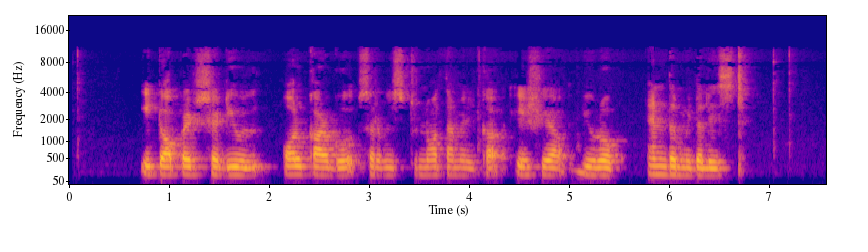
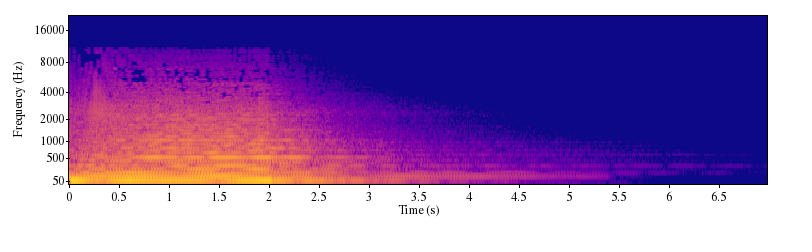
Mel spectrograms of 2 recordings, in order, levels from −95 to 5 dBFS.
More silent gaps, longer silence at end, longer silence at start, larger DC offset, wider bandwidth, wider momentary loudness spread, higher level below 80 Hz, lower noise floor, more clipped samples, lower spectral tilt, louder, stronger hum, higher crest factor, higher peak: neither; second, 0.8 s vs 4.05 s; first, 0.75 s vs 0 s; neither; first, 11.5 kHz vs 5.2 kHz; second, 10 LU vs 19 LU; second, -70 dBFS vs -18 dBFS; second, -71 dBFS vs -85 dBFS; neither; second, -4.5 dB/octave vs -9 dB/octave; second, -19 LUFS vs -15 LUFS; neither; about the same, 18 dB vs 14 dB; about the same, -2 dBFS vs -2 dBFS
